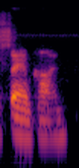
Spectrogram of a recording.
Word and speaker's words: Samhain: And we'll say as it hits around midnight, close to Samhain. Samhain. Do what? You don't pronounce it's pronounced Samhain. You don't pronounce the M.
